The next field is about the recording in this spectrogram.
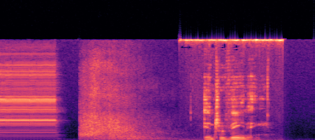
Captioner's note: buzzer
